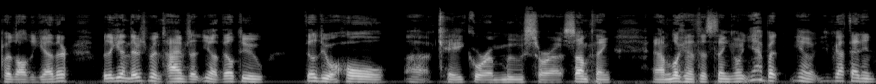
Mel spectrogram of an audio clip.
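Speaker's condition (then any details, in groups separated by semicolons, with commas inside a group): Cleft lip and palate; treated as a baby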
